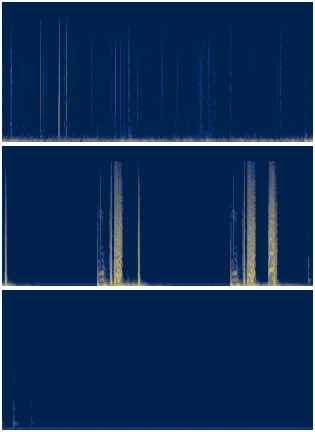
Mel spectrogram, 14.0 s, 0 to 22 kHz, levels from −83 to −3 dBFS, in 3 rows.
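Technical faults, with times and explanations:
6.53 to 8.52 s: stream segment repeated. The player queued the same stretch of stream twice, so about 2.0 s of audio plays a second time. Listeners hear the sound jump back to material already heard, with a small blip marking the seam.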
